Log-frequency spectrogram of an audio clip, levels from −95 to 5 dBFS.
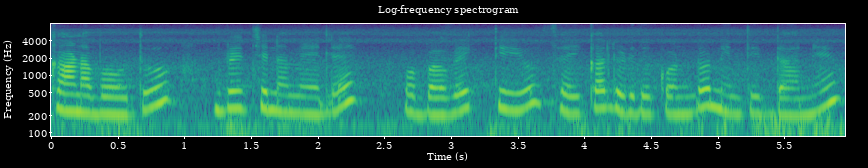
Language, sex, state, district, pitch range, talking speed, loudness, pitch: Kannada, female, Karnataka, Koppal, 215-270 Hz, 80 wpm, -18 LUFS, 240 Hz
